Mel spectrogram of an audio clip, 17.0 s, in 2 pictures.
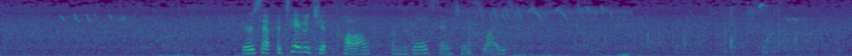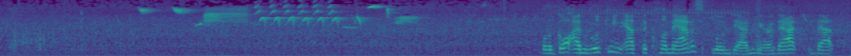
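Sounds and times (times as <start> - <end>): faint steady hiss: 0.0 - 17.0
songbird singing: 0.0 - 17.0.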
